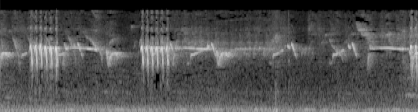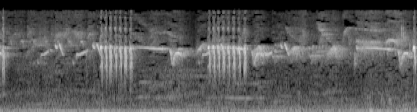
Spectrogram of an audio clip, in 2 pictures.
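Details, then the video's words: Chatty female prinia delivering the narung call: about five sharp, rasping rattle bursts spread through the passage, with twittering, slurred high chirps between them. "PRENJAK BETINA GACOR NARUNG MANTAP"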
